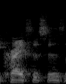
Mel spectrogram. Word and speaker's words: crises: They talk about the crisis, but there's been multiple DC crises in the comic. Crises, if you will, in the comic book. – That is how you say that word.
